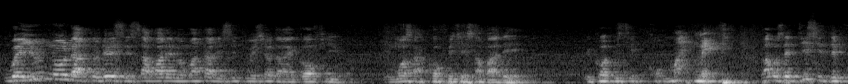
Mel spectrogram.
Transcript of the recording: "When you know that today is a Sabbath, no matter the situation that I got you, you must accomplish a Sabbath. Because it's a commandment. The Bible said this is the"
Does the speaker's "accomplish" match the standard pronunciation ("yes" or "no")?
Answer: no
